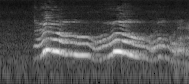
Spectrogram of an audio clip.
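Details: Female Siberian Husky indoors, vocalising at her own reflection in a fireplace, not realising it is herself: two drawn-out, wavering howl-like whines with rich harmonics, each rising then falling, about a second apart, in a quiet room.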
